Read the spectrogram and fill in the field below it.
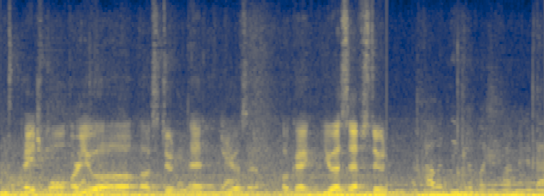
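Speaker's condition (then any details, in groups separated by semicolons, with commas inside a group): No condition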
